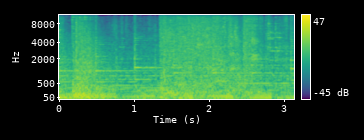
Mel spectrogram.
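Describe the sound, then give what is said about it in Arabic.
Bombs are launched and explode in a robot fight, a loud, dense barrage of crashing and smashing impacts that roars almost without pause. “سنطلق قنابل على الطرف الآخر. سنبدأ بإطلاق القنابل.”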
